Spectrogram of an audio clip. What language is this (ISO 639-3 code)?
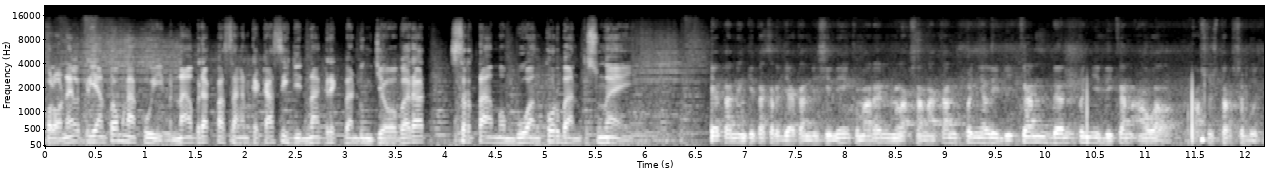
ind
